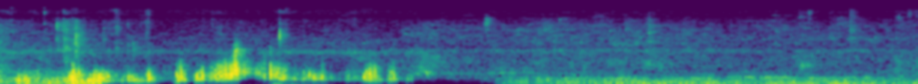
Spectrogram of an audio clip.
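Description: Street noise on a phone microphone: irregular low buffeting bumps for about the first half. From about halfway there is a steady low rumble of traffic.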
